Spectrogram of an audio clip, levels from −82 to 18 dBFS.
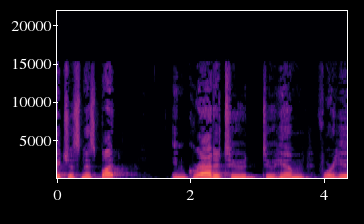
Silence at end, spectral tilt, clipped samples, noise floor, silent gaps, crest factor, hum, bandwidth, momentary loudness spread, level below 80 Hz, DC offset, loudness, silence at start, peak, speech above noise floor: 0 s; -6.5 dB/octave; under 0.1%; -71 dBFS; none; 18 dB; none; 16 kHz; 13 LU; -62 dBFS; under 0.1%; -22 LUFS; 0 s; -4 dBFS; 51 dB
